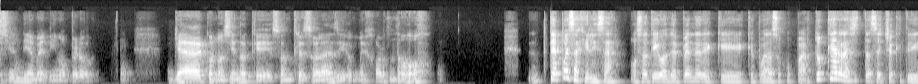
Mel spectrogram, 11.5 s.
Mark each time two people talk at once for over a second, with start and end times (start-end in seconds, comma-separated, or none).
none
